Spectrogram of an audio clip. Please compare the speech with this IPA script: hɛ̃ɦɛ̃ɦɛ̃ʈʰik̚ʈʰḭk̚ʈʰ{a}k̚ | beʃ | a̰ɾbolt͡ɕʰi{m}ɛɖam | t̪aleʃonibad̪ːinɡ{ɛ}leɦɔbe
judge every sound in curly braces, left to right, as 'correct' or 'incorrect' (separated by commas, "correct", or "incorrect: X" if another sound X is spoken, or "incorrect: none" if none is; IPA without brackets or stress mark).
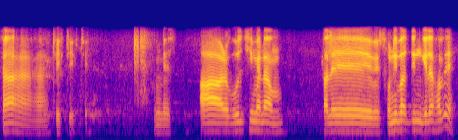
incorrect: i, correct, incorrect: e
